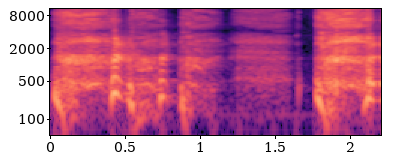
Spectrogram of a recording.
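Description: A man coughing into his fist: a run of harsh coughs at the start, and another coughing burst near the end.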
